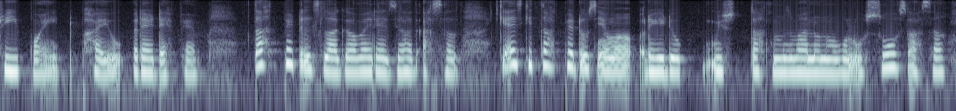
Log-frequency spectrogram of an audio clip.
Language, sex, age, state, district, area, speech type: Kashmiri, female, 18-30, Jammu and Kashmir, Bandipora, urban, spontaneous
